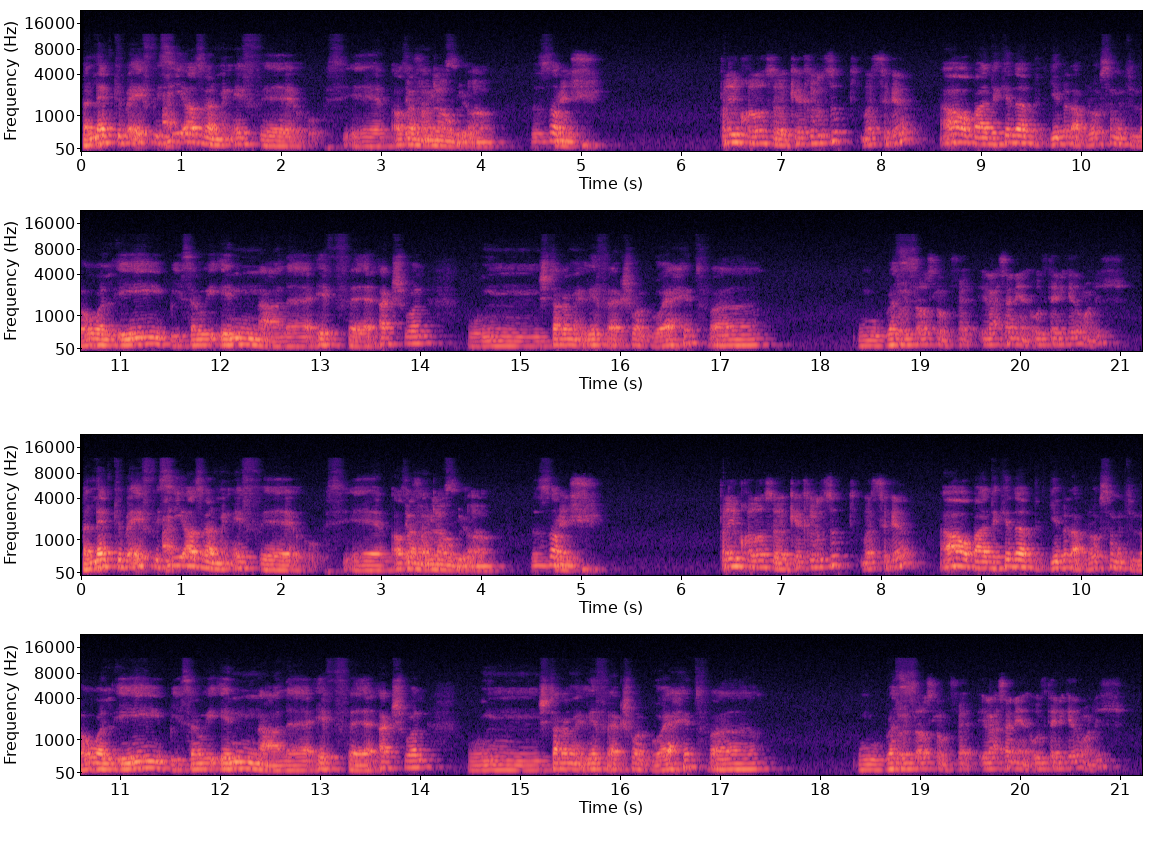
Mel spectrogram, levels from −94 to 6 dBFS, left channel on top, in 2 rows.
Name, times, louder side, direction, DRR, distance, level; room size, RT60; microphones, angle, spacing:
voice 1, 0.0-2.2 2.4-3.9 4.5-4.8 8.6-14.0 14.5-17.4 18.4-18.8, right 2 dB, 20° right, -2 dB, 0.4 m, -24 dB
voice 2, 3.2-4.1 4.7-5.1 6.4-8.3 18.7-21.0, right 1 dB, 75° right, -1 dB, 1.0 m, -28 dB
2.3 x 2.1 x 2.9 m, 0.38 s
head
